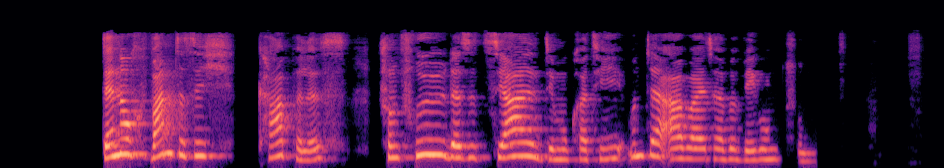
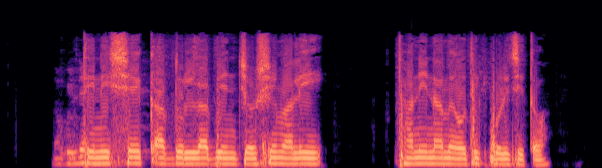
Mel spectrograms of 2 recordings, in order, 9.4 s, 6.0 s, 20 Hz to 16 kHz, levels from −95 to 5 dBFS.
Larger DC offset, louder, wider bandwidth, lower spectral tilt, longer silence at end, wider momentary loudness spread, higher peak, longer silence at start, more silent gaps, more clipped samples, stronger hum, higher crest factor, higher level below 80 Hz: neither; second, -18 LUFS vs -13 LUFS; about the same, 8 kHz vs 8 kHz; second, -3.5 dB/octave vs -5.5 dB/octave; first, 1.3 s vs 0.55 s; first, 17 LU vs 7 LU; about the same, -2 dBFS vs 0 dBFS; first, 1.05 s vs 0.55 s; second, 2.37-2.59 s, 3.72-3.79 s vs 3.52-3.95 s; neither; neither; about the same, 18 dB vs 14 dB; second, -68 dBFS vs -42 dBFS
